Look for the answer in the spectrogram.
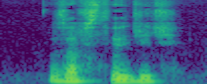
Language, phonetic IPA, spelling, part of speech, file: Polish, [zaˈfstɨd͡ʑit͡ɕ], zawstydzić, verb, LL-Q809 (pol)-zawstydzić.wav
